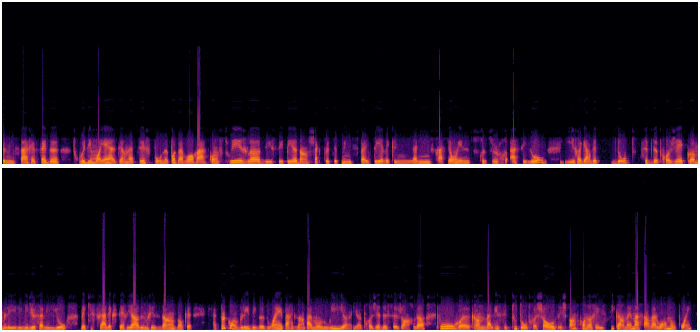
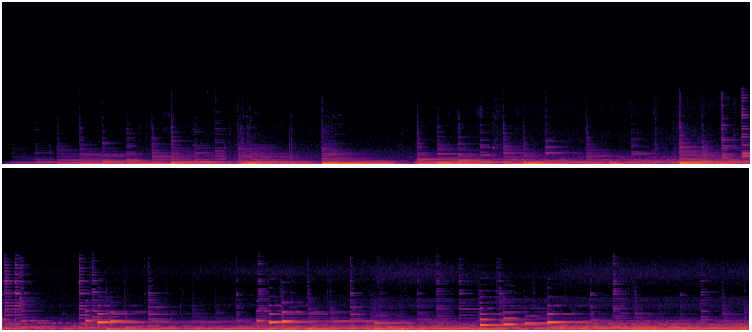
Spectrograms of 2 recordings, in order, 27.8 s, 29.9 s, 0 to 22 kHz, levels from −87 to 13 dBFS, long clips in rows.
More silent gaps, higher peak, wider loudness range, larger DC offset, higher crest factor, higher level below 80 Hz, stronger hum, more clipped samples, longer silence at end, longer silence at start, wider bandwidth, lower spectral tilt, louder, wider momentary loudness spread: neither; first, -2 dBFS vs -12 dBFS; second, 3 LU vs 6 LU; neither; about the same, 16 dB vs 18 dB; second, -68 dBFS vs -58 dBFS; neither; neither; about the same, 0.1 s vs 0 s; second, 0 s vs 0.35 s; second, 7.6 kHz vs 10 kHz; about the same, -8 dB/octave vs -8 dB/octave; first, -18 LUFS vs -31 LUFS; second, 8 LU vs 15 LU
